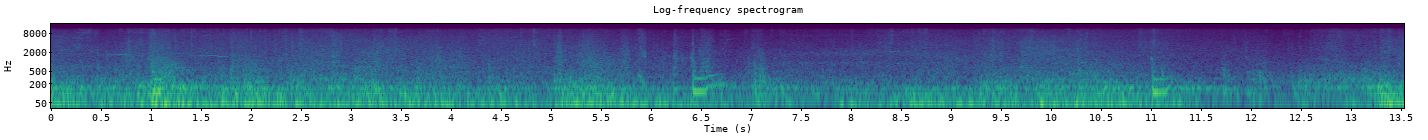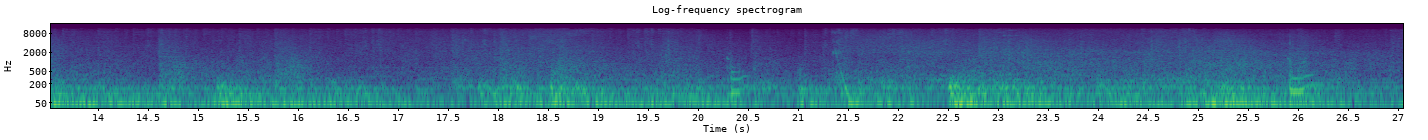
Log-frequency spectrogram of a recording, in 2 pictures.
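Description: Cannon shots and explosions boom.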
